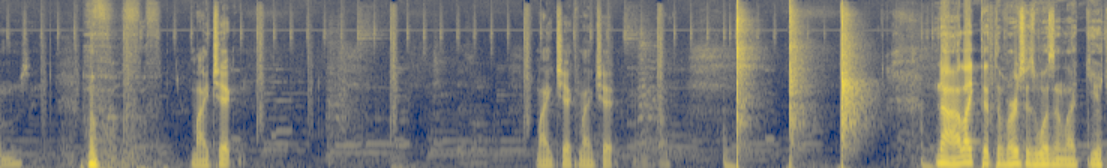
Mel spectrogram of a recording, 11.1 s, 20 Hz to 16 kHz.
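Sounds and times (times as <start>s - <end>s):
hand claps: 7.3s - 8.8s.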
